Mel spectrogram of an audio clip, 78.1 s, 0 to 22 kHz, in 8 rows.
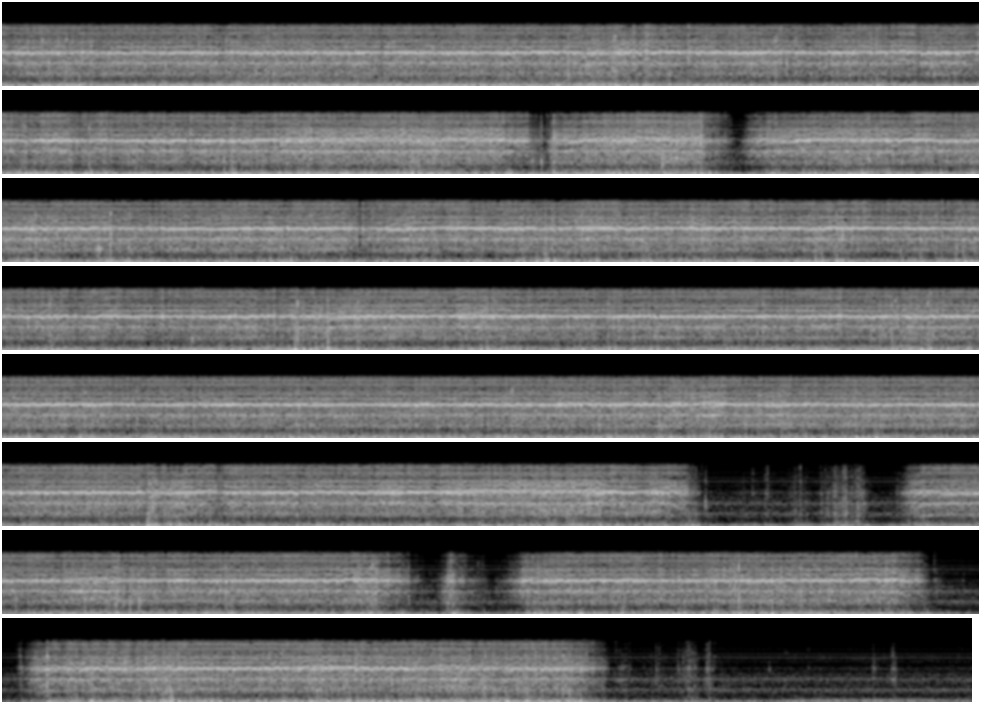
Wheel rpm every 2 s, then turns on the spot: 160, 160, 160, 160, 160, 160, 160, 120, 100, 160, 160, 160, 160, 160, 160, 160, 160, 160, 160, 160, 170, 160, 160, 160, 160, 160, 160, 110, 30, 150, 160, 50, 160, 120, 100, 160, 150, 10, 0.
74-76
